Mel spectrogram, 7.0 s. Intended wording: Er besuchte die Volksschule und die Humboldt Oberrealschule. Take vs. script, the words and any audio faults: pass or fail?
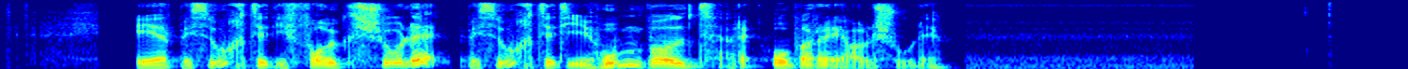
fail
